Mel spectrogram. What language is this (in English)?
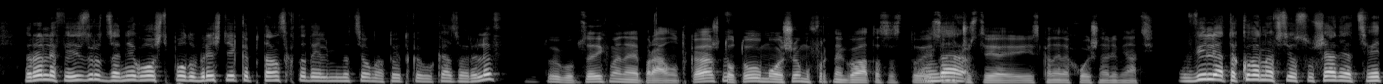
Bulgarian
